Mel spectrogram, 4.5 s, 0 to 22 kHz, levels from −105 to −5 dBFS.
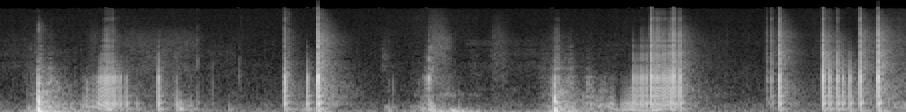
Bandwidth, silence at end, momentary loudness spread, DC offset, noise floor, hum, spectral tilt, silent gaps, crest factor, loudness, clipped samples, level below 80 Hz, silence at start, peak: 16.5 kHz; 0 s; 14 LU; under 0.1%; -49 dBFS; none; -5 dB/octave; none; 28 dB; -29 LUFS; under 0.1%; -38 dBFS; 0.1 s; 0 dBFS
